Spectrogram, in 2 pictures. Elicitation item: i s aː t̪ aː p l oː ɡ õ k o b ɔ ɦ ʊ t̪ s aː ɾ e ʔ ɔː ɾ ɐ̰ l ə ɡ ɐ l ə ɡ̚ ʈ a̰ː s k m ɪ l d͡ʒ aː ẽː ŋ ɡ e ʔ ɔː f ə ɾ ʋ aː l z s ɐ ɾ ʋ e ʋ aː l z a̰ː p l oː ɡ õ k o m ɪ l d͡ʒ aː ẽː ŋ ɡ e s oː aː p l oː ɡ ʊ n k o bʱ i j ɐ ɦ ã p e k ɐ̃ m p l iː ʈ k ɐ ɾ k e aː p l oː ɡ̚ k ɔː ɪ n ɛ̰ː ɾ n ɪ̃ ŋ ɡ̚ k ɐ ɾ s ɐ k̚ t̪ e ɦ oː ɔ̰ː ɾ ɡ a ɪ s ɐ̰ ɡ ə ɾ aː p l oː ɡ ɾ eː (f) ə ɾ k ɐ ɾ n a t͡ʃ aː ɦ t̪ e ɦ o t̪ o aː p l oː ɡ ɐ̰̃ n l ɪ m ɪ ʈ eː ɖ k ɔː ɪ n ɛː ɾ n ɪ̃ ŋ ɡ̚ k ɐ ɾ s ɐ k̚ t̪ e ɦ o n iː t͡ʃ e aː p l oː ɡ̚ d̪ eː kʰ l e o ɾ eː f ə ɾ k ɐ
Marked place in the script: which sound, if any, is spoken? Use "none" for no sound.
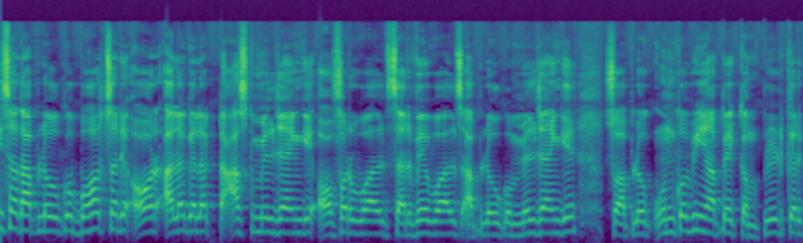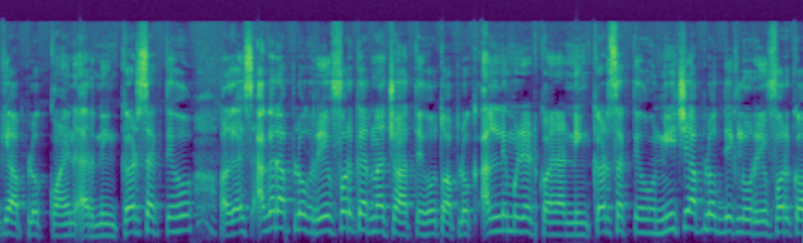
f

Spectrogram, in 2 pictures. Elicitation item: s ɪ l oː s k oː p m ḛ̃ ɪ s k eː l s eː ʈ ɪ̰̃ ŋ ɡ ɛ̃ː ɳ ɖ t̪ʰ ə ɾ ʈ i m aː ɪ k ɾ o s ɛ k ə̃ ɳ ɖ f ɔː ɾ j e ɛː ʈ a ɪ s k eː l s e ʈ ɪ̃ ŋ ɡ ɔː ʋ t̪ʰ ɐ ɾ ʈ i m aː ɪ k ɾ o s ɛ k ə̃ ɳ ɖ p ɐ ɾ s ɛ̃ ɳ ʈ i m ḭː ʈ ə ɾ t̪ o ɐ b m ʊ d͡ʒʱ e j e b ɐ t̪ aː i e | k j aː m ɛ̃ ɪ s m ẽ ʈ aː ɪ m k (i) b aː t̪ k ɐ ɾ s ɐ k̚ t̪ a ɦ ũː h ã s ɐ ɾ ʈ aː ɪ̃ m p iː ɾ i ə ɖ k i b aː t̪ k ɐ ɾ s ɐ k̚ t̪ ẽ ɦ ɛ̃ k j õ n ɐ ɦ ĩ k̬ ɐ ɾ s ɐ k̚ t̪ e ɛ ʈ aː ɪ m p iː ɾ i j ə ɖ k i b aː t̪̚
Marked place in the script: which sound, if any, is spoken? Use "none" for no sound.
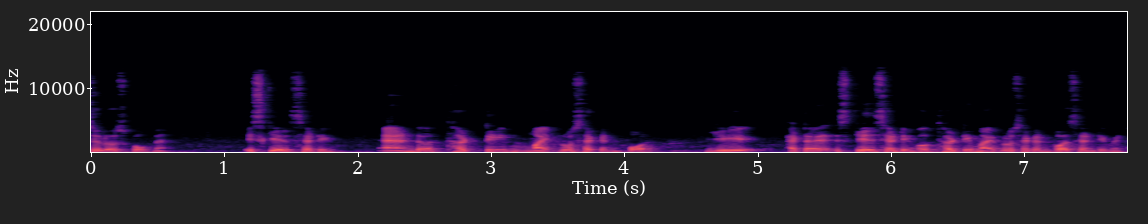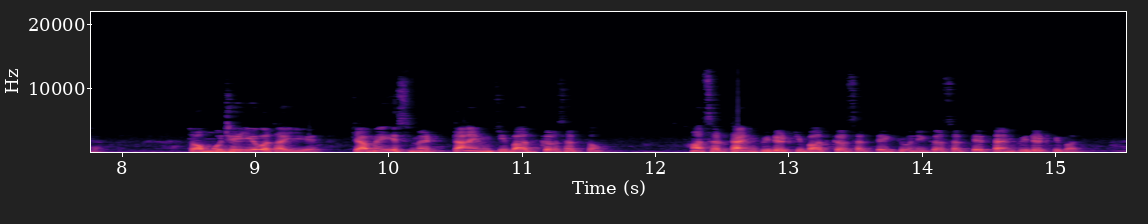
i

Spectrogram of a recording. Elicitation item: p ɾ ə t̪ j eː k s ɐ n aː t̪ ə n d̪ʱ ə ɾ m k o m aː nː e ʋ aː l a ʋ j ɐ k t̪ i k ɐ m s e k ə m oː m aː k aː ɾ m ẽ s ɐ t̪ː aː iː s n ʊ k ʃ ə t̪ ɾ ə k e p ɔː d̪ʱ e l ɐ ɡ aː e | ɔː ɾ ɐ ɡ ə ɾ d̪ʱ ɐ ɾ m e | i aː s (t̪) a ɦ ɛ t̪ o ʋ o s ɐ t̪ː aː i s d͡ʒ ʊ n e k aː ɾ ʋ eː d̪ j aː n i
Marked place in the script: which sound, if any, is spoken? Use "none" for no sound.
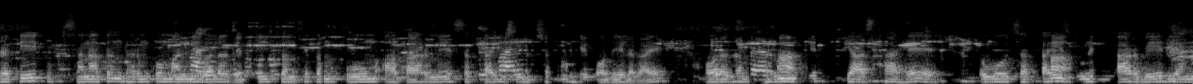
t̪ʰ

